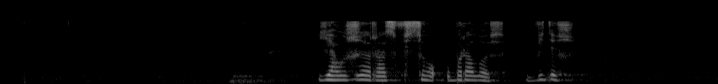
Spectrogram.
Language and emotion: Russian, angry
